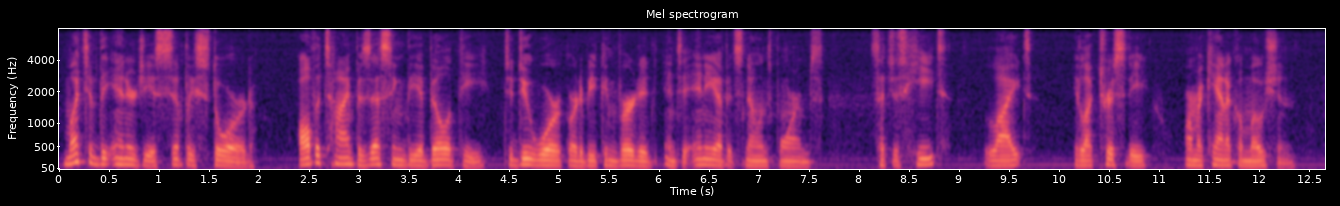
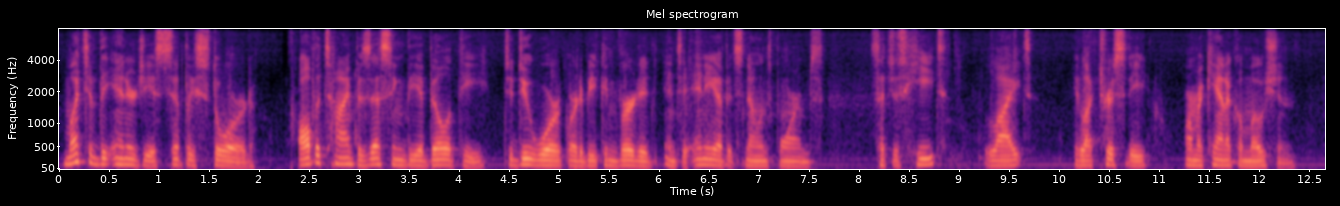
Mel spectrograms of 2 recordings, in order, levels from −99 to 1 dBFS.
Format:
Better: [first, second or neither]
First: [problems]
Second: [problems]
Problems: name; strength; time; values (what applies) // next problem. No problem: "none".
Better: first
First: none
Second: noise reduction (neural separator model SepFormer DNS4)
